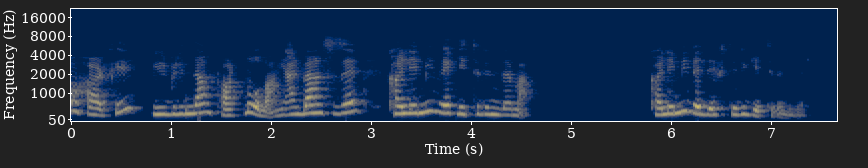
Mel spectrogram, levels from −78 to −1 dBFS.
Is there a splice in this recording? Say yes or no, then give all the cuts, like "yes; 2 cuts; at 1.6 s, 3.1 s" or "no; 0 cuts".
yes; 1 cut; at 3.9 s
